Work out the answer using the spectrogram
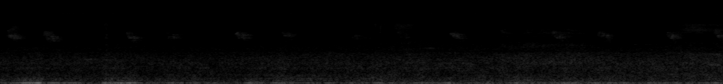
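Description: Faint bird chirping: a steady series of short, high chirps, about two a second, over a low hum.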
